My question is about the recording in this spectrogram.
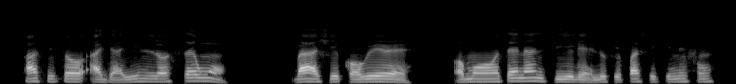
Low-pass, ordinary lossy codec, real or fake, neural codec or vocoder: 5.4 kHz; none; real; none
